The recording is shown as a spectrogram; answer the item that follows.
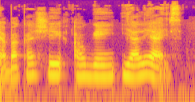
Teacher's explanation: são palavras cuja sílaba tônica é a última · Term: oxítonas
